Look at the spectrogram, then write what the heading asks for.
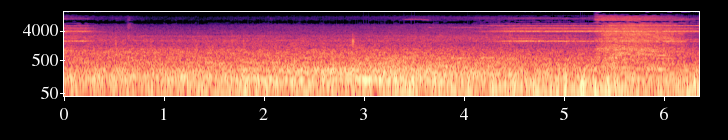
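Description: Northern electric multiple unit running past close by along the platform, its wheels rumbling steadily. A thin, steady high whine comes in about four seconds in, with a short rushing noise near the end.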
